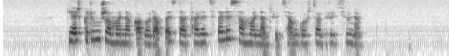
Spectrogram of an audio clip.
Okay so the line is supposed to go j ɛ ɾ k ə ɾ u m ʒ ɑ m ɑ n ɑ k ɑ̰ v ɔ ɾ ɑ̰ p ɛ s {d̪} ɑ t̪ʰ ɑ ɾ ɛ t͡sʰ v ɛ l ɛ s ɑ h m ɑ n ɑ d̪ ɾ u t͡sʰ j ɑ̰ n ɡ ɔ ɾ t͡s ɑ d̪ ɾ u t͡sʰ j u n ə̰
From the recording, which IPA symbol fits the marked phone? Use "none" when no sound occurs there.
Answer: d̪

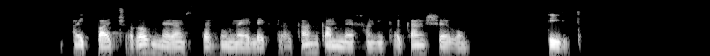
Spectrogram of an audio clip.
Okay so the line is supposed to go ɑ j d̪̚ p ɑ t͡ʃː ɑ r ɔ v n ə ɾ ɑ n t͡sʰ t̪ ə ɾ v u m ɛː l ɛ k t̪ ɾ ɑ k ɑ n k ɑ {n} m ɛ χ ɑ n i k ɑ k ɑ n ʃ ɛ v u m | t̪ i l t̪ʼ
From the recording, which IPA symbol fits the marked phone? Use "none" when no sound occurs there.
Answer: m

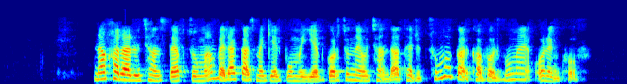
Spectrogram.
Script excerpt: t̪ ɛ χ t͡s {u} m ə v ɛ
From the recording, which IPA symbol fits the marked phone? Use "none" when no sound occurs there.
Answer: u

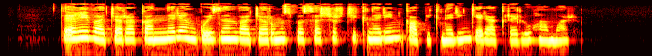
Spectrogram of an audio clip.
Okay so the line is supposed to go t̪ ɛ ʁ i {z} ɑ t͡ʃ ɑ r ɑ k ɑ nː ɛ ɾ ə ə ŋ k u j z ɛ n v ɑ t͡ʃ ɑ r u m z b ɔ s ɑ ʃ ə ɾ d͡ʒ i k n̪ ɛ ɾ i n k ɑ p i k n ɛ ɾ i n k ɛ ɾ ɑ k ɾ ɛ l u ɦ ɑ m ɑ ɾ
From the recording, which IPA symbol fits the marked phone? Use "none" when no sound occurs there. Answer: v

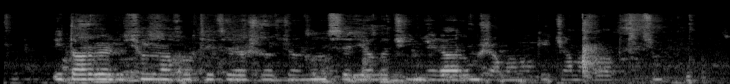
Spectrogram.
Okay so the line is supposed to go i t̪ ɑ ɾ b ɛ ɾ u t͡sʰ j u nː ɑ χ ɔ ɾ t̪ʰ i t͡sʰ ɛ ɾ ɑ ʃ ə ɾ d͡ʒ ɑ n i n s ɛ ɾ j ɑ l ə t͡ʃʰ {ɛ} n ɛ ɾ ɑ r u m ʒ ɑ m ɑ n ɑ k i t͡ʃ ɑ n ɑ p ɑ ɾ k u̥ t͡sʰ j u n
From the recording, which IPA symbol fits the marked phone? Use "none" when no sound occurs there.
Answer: i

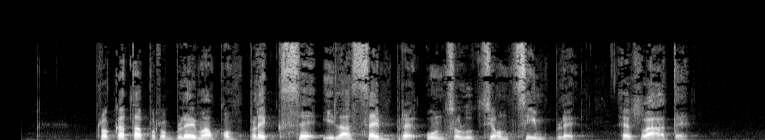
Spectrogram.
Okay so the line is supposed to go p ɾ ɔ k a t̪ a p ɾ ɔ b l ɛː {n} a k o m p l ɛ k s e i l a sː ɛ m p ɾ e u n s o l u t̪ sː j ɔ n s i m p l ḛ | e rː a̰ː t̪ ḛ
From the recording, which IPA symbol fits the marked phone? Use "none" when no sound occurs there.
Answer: m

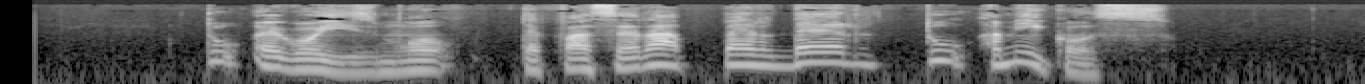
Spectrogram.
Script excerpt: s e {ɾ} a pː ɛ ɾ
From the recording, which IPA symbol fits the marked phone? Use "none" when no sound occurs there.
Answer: ɾ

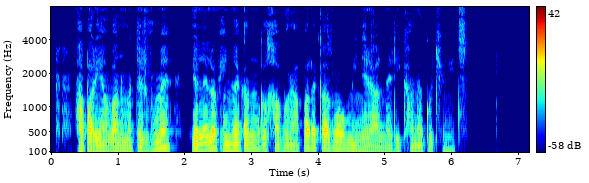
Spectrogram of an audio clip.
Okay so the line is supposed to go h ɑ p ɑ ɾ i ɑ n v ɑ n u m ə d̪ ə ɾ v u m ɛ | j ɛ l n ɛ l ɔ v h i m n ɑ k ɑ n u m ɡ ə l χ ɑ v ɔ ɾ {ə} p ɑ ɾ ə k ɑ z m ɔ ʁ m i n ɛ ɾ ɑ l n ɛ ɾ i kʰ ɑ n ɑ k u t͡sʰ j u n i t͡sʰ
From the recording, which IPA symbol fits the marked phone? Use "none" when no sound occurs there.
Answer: ɑ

